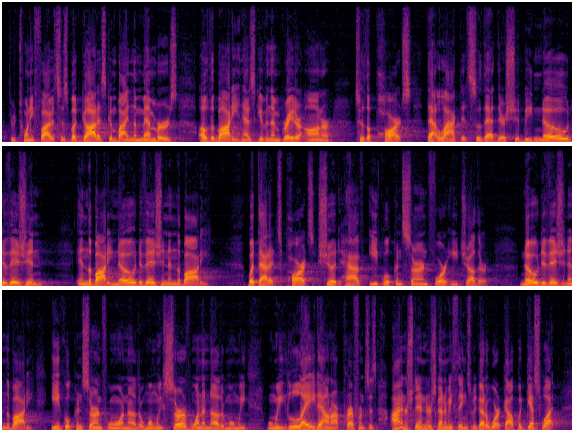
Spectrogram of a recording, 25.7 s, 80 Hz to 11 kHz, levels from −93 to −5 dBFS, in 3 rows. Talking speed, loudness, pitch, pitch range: 210 wpm, -30 LUFS, 150 Hz, 135-175 Hz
